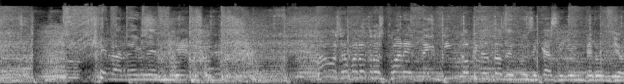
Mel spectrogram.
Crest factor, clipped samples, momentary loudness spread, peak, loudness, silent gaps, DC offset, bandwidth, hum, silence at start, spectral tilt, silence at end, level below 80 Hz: 14 dB; under 0.1%; 3 LU; 0 dBFS; -13 LUFS; none; under 0.1%; 19 kHz; none; 0 s; -2 dB/octave; 0 s; -50 dBFS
